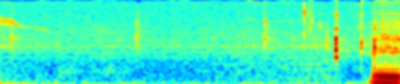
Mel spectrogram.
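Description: Faint clicks and taps of a stylus writing on a tablet screen, a few of them in the second half, with a man's voice starting to speak just before the end.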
